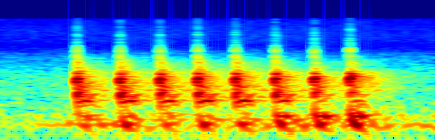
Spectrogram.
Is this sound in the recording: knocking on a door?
yes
